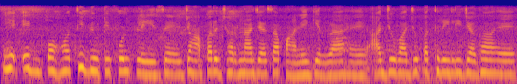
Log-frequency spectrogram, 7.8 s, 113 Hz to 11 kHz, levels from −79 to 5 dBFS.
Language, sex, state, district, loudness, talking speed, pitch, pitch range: Hindi, male, Madhya Pradesh, Katni, -16 LUFS, 155 wpm, 215 Hz, 200-225 Hz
